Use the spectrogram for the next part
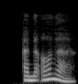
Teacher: the H in honor is silent, giving it a vowel sound, so we use an.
